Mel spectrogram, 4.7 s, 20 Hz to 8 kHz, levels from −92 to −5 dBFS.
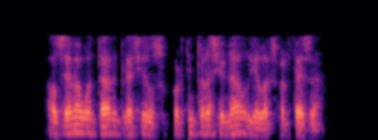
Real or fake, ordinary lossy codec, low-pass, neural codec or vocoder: real; AAC, 16 kbps; 7.2 kHz; none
